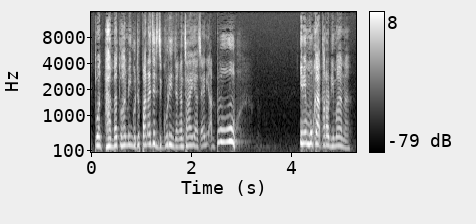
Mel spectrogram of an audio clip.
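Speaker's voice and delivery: high, loud comic wail to God; desperate pleading. Retold or imitated. Embarrassed preacher begging God to spare him, desperate. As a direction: beg to be spared, climbing into an exaggerated moan.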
